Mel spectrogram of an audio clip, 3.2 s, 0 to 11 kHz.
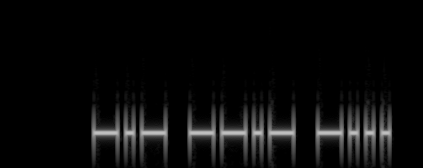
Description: Morse code, heard as a keyed tone, about 20 wpm, 700 Hz. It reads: KQB
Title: USA Call Sign Postfixes - 3 Letters 20wpm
